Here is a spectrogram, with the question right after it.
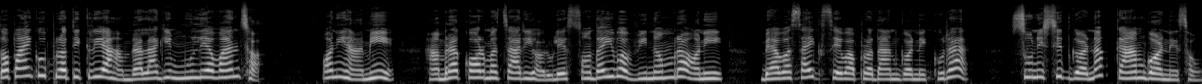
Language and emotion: Nepali, happy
